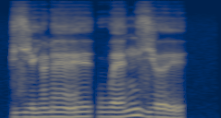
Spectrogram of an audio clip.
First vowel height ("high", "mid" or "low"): mid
